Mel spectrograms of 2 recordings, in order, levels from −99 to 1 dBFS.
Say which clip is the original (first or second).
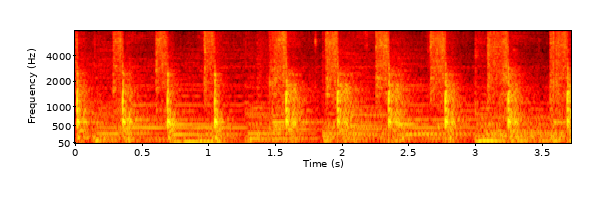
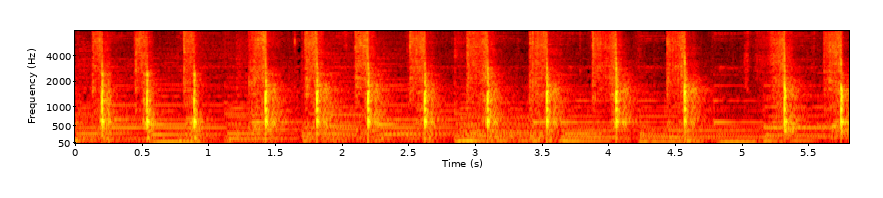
second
